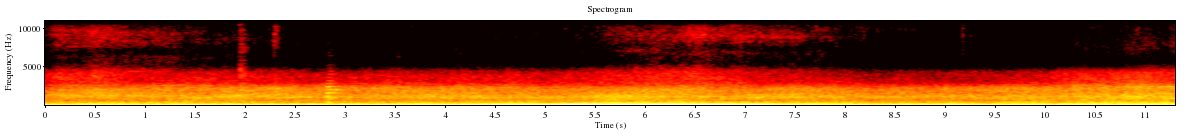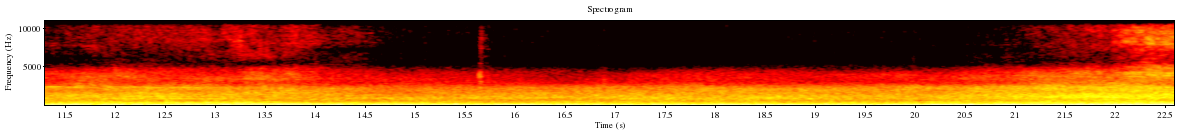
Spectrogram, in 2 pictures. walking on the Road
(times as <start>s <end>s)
13.1s 19.9s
